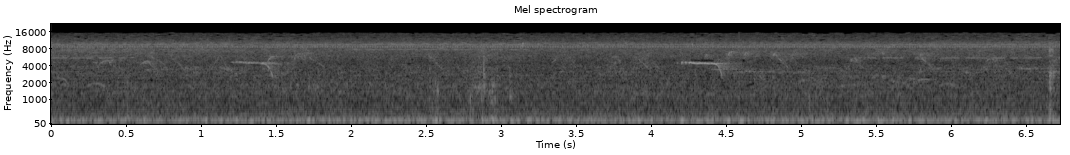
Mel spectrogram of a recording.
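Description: Open marsh ambience: a bird gives a short, high whistled call every few seconds, each note dropping in pitch, over a steady low background hum.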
